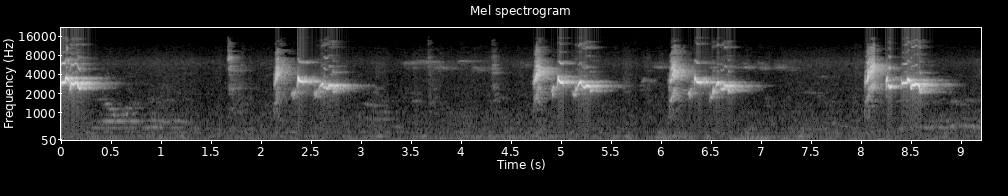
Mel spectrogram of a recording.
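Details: Sooty-headed bulbul song used as a lure: loud, bubbly phrases that drop in pitch, given about every two to three seconds in five bursts, with a faint lower warble after the first; otherwise quiet.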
